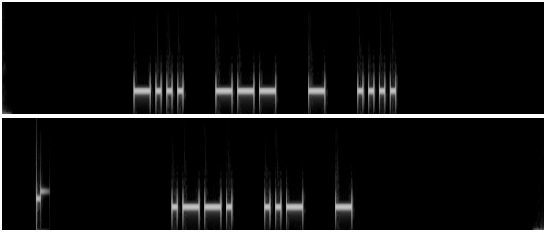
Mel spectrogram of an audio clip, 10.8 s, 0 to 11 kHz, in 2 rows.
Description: Morse code, heard as a keyed tone, about 22 wpm, spaced as for 16 wpm, 700 Hz. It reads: BOTH PUT
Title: 2x Character Spacing - Top 300 Words - 22wpm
